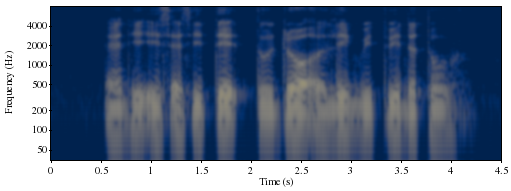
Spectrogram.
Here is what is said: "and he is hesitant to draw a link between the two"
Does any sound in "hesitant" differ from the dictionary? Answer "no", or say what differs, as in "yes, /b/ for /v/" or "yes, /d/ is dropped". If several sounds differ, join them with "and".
yes, /n/ is dropped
